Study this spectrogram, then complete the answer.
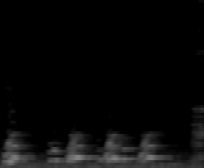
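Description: A voice imitates a dog with four short, rising bark-like yips in quick succession, part of a playful kids' yoga exercise, heard clearly and alone in a quiet room.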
